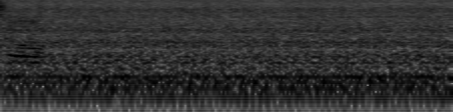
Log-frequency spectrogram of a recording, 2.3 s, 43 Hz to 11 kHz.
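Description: John Deere 4630 tractor's turbocharged six-cylinder diesel running at a steady, even drone, heard from inside the cab while it pulls a stalk chopper through corn stubble.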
